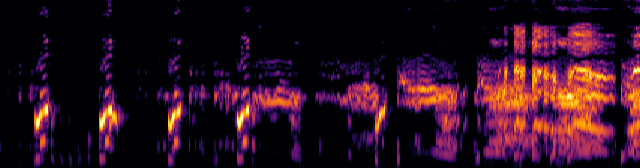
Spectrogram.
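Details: Repeated short, upward-bending croaks from a white-breasted waterhen give way to sustained, loud, harsh and noisy overlapping calls that fill the second half.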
